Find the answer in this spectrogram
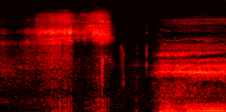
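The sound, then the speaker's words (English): Soft, close breaths exhaled right against the microphone, followed by a louder, low rumbling purr-like sound that fills the end. No words are spoken. “my breath reaches your ear, and you can hear me here, feel my breath and my teeth on the tender ear of yours.”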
